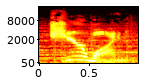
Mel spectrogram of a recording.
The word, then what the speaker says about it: Cheerwine: spelling then c-h-e-r-c-h-e-e-r-w-i-n-e it is spelled as it sounds Cheerwine and it is actually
